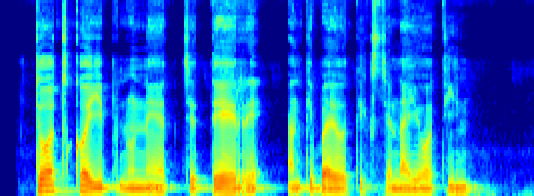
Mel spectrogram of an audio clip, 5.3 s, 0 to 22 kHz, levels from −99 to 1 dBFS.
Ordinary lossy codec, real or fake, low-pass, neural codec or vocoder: none; fake; none; vocoder, 44.1 kHz, 128 mel bands every 256 samples, BigVGAN v2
